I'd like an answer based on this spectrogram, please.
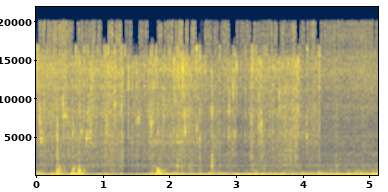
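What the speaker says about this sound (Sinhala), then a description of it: "සුදු රුම් ටික තෙම්පරාදු කරගන්න." Peeled garlic fries in a little coconut oil for a pork curry, giving a close, steady sizzle with light crackling and a few stirring clicks.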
